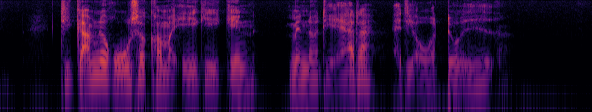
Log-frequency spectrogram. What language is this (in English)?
Danish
